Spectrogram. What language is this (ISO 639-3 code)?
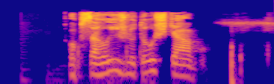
ces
